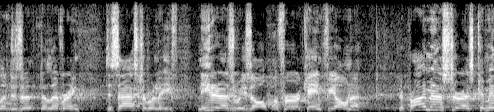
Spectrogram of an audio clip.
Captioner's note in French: voix de l'interprète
